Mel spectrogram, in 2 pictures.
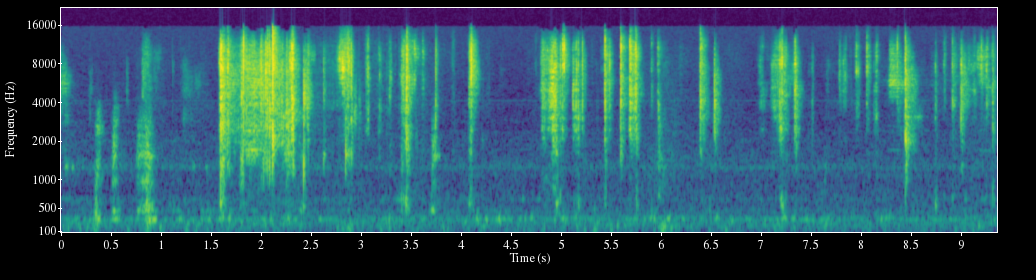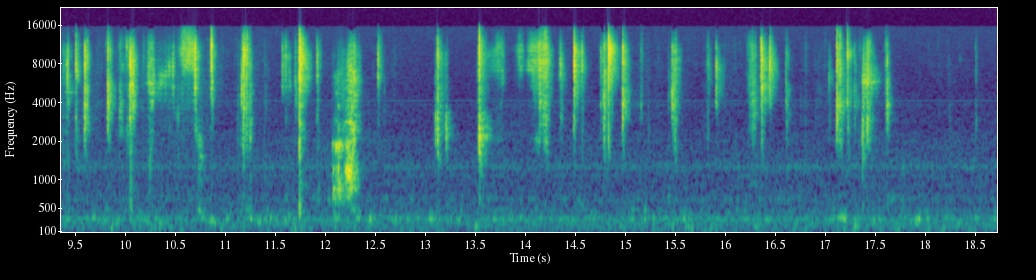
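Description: Crinkling and tearing of a trading-card pack wrapper in irregular bursts, with small clicks and rustles of cards being handled, over a faint steady hum.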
